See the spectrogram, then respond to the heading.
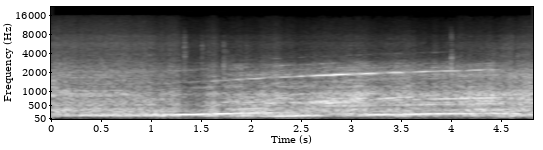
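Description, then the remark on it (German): A synthetic electric-car driving tone, the 'Electric Sound' switched on from a favourite button, rises steadily in pitch as the vehicle accelerates, a smooth humming whine layered over loud road and cabin noise with no talking. “Ich habe mir jetzt hier außerdem auf eine Favoritentaste mal den Electric Sound gelegt.”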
